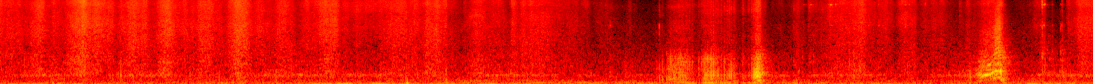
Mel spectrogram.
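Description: Zip on a soft fabric travel pillow being done up in a series of short rasps, with the cloth rustling as it is handled. A louder burst of handling noise comes about seven and a half seconds in.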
